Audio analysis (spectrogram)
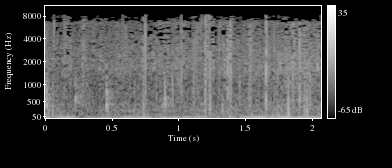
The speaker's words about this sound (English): Santo, this place is on fire.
